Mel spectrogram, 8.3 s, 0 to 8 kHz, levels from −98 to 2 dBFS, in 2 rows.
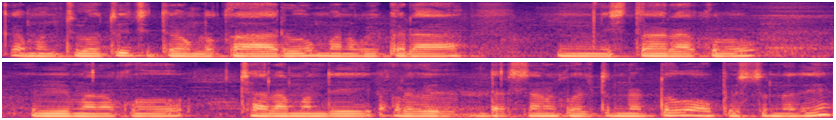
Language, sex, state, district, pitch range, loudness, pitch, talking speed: Telugu, male, Telangana, Nalgonda, 120-130 Hz, -15 LUFS, 125 Hz, 50 wpm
